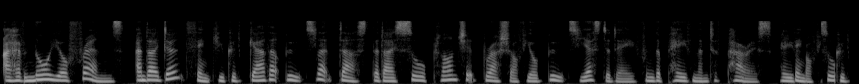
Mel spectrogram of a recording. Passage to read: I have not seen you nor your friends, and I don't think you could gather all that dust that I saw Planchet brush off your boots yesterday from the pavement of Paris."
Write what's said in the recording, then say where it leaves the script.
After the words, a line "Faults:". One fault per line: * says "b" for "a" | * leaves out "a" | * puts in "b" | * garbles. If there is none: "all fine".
I have nor your friends, and I don't think you could gather boots that dust that I saw Planchet brush off your boots yesterday from the pavement of Paris." [garbled]
Faults:
* leaves out "not seen you"
* says "boots" for "all"
* garbles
